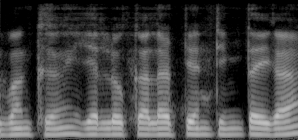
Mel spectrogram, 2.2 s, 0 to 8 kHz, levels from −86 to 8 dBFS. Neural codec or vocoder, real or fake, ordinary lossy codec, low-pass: autoencoder, 48 kHz, 32 numbers a frame, DAC-VAE, trained on Japanese speech; fake; none; 7.2 kHz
